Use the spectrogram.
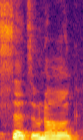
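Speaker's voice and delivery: plain reading voice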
